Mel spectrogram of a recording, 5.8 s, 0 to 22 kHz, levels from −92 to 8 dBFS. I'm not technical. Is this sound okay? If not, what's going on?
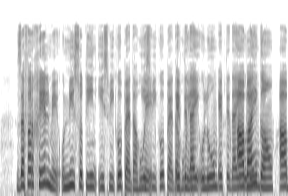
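No. From 2.81 s, right after "انیس سو تین عیسوی", a doubled audio track starts: a second, somewhat quieter copy of the speech runs about a second behind to the end, with no echo tail. Likely a second recording path or editing mistake.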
